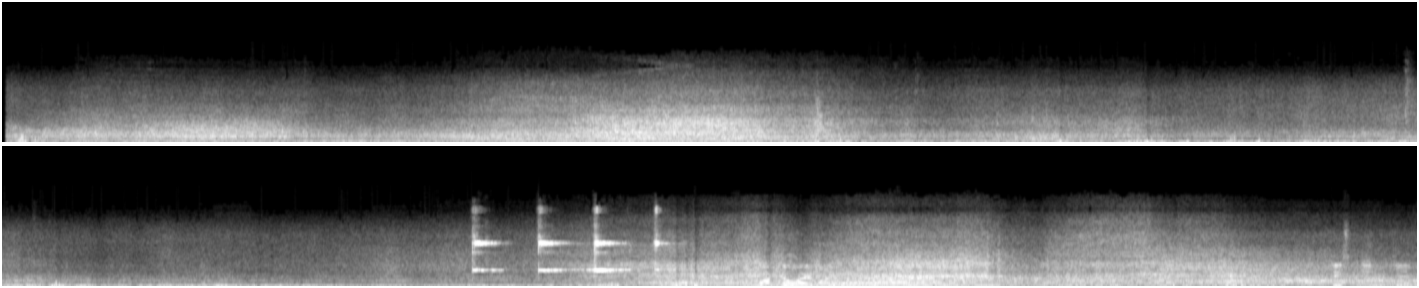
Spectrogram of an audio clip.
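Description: Steady wind rush and road noise on a bicycle-mounted camera while riding, with passing traffic. About two-thirds through come four short high chirps, and near the end a van's engine grows louder as it draws alongside to overtake.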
